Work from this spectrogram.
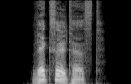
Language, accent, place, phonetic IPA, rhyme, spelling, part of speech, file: German, Germany, Berlin, [ˈvɛksl̩təst], -ɛksl̩təst, wechseltest, verb, De-wechseltest.ogg
- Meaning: inflection of wechseln: 1. second-person singular preterite 2. second-person singular subjunctive II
